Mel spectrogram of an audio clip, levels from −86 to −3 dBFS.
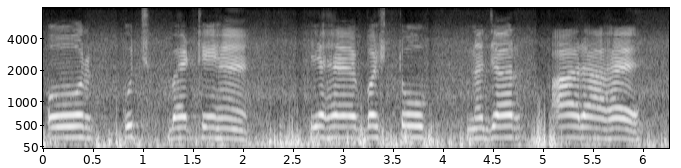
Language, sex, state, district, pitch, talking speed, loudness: Hindi, female, Haryana, Jhajjar, 225 Hz, 105 wpm, -13 LUFS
